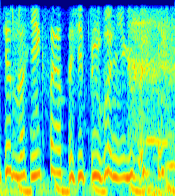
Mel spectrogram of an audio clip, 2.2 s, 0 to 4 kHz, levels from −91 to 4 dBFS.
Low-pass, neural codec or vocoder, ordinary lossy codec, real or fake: 3.6 kHz; none; none; real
